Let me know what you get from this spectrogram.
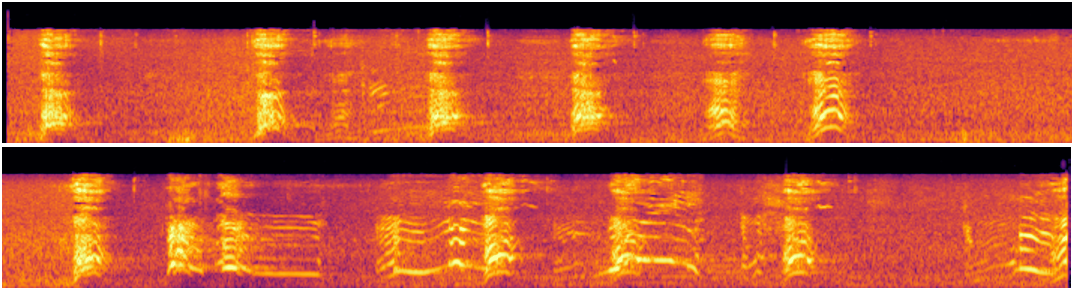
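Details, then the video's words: A poodle barks in a quick series of sharp, high barks, roughly one every second, then breaks into whiny, yelping, pitch-bending yips, with short quiet gaps between bursts. "Poodle Barking Sound Effect"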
